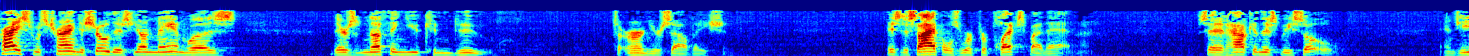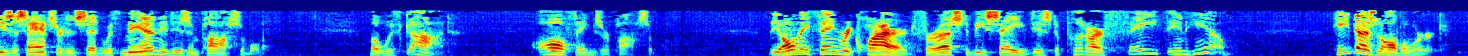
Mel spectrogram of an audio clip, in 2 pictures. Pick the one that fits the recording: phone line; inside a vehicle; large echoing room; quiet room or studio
large echoing room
